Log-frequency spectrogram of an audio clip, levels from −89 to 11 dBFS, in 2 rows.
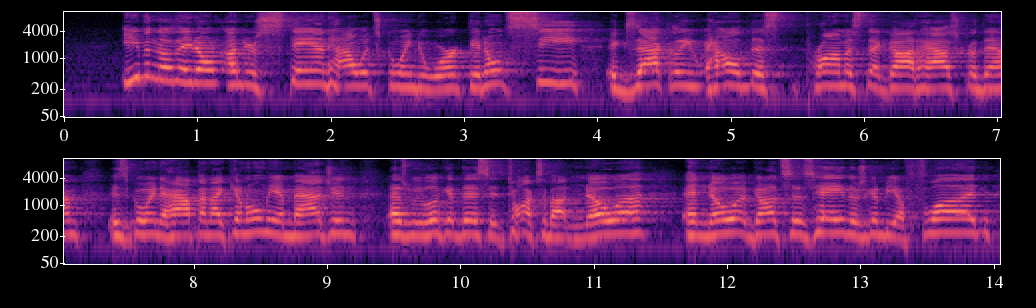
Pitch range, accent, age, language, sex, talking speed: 205-245 Hz, American, 50-69, English, male, 215 wpm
